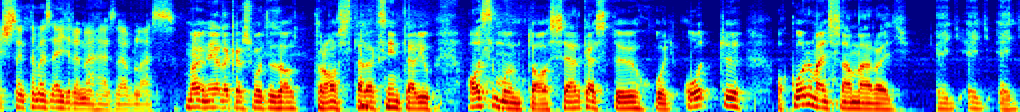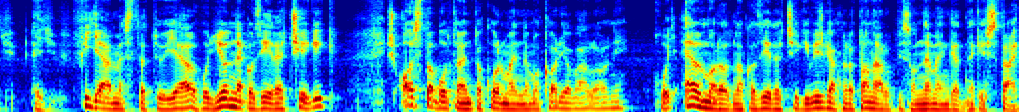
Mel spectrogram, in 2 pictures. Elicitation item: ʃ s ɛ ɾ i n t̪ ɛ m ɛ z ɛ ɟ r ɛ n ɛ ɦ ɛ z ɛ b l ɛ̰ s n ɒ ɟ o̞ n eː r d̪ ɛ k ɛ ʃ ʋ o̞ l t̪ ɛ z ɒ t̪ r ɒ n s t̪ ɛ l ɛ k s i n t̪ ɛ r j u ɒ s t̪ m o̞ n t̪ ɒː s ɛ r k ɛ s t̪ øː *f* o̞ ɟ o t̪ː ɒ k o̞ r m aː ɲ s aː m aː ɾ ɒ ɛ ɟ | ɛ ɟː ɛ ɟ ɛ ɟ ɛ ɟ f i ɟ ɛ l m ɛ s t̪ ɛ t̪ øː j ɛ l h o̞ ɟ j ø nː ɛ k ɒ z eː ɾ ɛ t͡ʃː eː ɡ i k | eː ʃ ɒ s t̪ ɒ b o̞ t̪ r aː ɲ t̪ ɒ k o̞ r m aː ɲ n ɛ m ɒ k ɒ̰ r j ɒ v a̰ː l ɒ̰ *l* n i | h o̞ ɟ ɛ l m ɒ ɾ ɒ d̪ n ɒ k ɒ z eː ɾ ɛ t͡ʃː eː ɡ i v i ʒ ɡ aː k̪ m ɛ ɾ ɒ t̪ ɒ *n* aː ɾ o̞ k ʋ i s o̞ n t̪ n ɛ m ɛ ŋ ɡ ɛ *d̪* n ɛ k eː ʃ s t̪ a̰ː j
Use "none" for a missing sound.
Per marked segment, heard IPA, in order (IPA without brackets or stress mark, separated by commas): h, l, n, d̪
